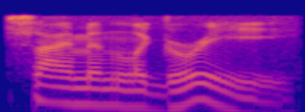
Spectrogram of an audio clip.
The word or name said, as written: Simon Legree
